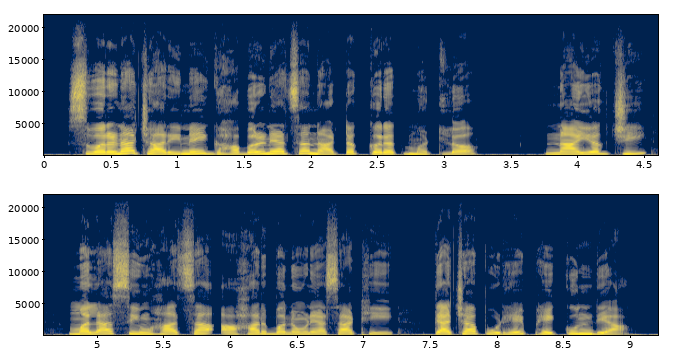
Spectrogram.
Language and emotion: Marathi, neutral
